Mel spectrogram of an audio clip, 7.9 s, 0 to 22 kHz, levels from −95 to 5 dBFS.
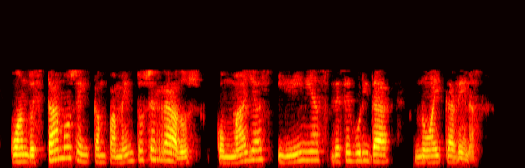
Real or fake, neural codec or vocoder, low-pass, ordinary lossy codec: real; none; 7.2 kHz; AAC, 16 kbps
